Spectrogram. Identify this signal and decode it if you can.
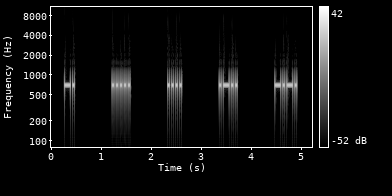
Morse code, heard as a keyed tone, about 30 wpm, spaced as for 10 wpm, 700 Hz. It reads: N5HLC
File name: Lesson 16g - Letter c - Call Signs 30wpm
